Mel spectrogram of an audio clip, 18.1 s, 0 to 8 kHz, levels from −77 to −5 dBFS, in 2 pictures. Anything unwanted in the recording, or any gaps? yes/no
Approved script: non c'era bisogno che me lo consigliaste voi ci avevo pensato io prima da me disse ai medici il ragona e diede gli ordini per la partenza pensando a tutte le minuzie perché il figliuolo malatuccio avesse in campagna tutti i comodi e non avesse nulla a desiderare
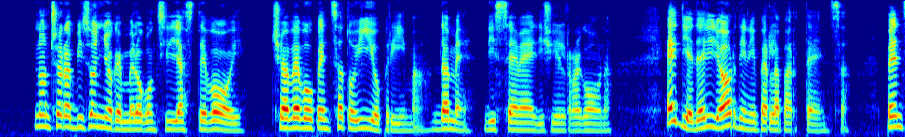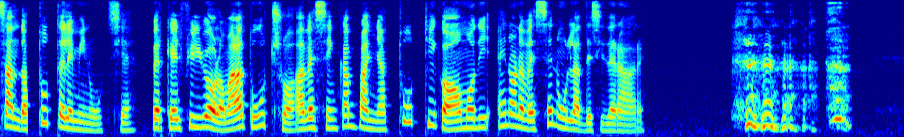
yes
